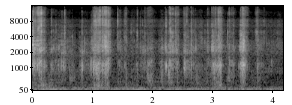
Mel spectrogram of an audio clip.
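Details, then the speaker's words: Volvo C70 strut bearing (spring seat/bearing combo) turned by hand: rough, gritty crunching in uneven bursts; bearing so worn it broke apart when pried from the spring seat. "I do need to take this top piece off that's actually the baron had to pry the strut bearing from the spring seat and it came apart actually it broke apart CU it was so worn out"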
